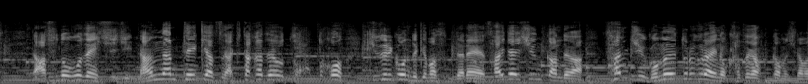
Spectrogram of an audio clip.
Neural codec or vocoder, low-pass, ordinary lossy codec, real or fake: none; none; none; real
